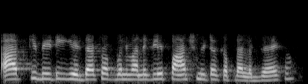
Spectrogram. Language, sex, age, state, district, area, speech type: Hindi, female, 60+, Rajasthan, Jaipur, urban, conversation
